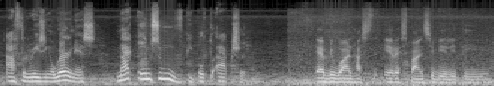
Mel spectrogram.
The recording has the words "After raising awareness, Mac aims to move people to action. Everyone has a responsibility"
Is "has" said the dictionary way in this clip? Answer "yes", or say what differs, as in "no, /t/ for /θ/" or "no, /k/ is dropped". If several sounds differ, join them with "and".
no, /s/ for /z/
